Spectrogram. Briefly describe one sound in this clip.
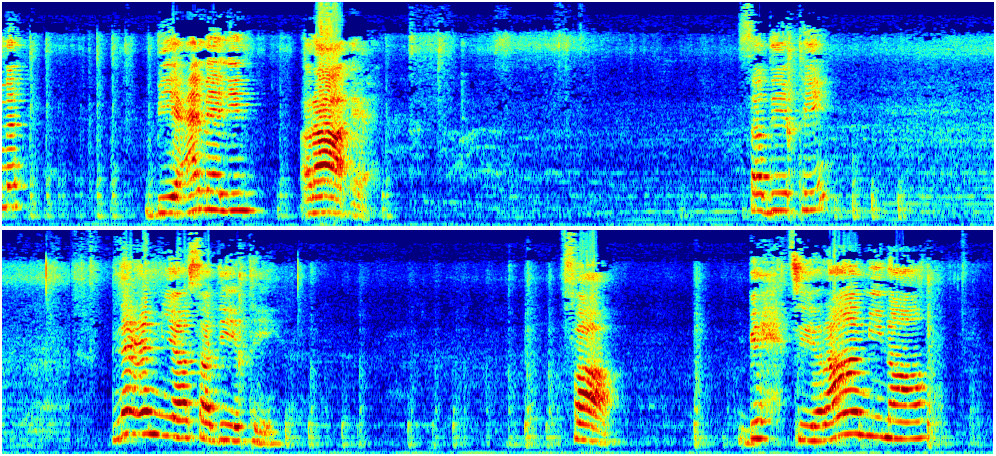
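A young woman speaks calmly and clearly close by, in short phrases.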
